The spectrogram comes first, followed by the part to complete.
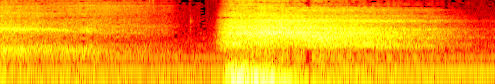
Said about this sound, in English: And today we're just going to take a deep breath. We're just going to relax for a second.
